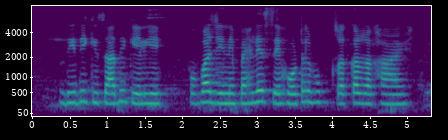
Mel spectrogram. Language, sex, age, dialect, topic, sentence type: Hindi, female, 18-24, Kanauji Braj Bhasha, banking, statement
